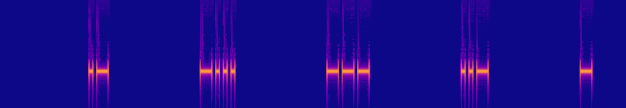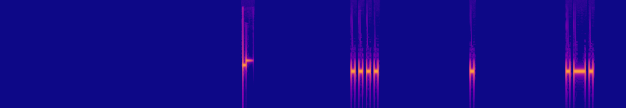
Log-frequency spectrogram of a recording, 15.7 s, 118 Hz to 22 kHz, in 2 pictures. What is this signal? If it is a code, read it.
Morse code, heard as a keyed tone, about 25 wpm, spaced as for 7 wpm, 700 Hz. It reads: ABOUT HER
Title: 8x Character Spacing - Top 100 Words - 25wpm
